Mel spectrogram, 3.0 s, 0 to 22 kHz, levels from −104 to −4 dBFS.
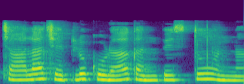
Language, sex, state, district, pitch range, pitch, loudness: Telugu, male, Andhra Pradesh, Sri Satya Sai, 215-250 Hz, 225 Hz, -14 LUFS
